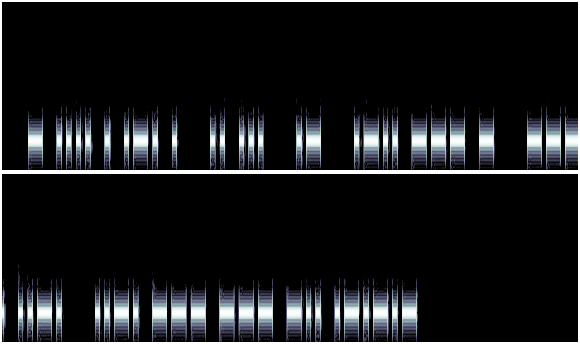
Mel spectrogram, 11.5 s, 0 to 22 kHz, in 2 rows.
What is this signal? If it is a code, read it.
Morse code, heard as a keyed tone, about 25 wpm, 700 Hz. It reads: THERE IS A LOT OF FOOD.
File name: practice / 25wpm / Sentences with 3-Word Phrases - 25wpm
